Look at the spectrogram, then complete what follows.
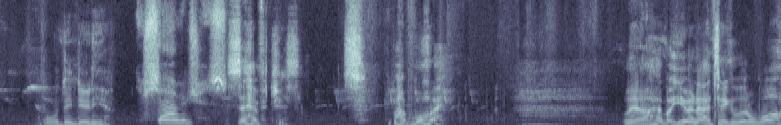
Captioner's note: sighs and gasps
